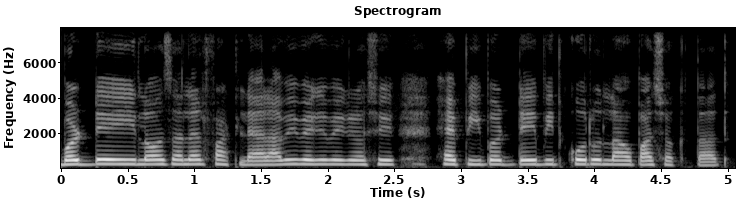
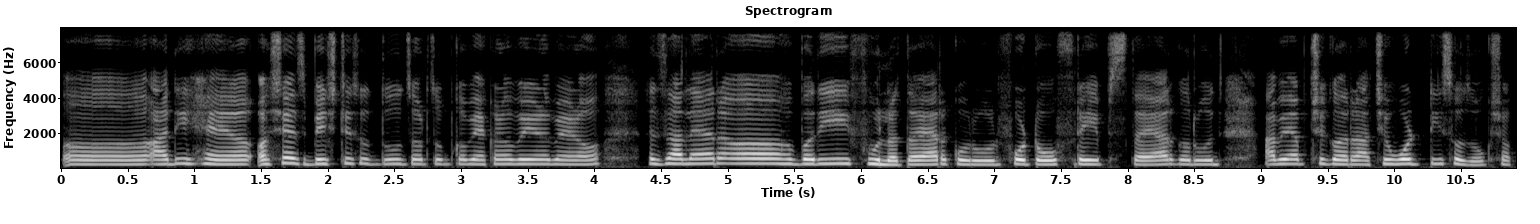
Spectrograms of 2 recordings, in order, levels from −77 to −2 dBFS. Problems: constant background noise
